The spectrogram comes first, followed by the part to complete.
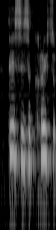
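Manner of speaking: put-on Russian accent, possibly unintended. Trying for an english accent but slipping into a russian accent. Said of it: "that's that's Russian again".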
